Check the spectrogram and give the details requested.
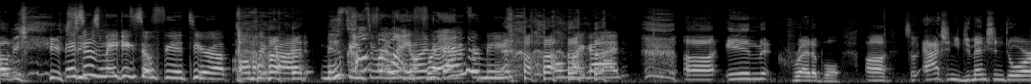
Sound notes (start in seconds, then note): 5.0 everyone laughs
